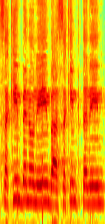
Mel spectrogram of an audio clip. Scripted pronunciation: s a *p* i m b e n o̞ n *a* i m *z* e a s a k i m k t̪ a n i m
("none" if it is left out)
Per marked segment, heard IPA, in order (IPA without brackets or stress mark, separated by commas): k, i, v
